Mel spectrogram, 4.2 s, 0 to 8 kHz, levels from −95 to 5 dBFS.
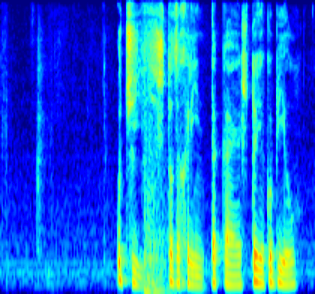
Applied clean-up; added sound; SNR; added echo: none; Slam; 16 dB; none.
